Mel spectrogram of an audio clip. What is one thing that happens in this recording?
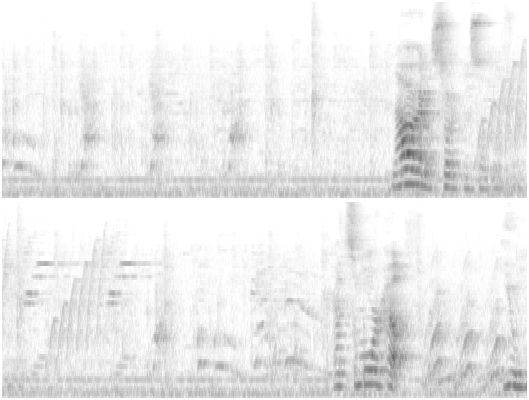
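Video game music plays through a television speaker.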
